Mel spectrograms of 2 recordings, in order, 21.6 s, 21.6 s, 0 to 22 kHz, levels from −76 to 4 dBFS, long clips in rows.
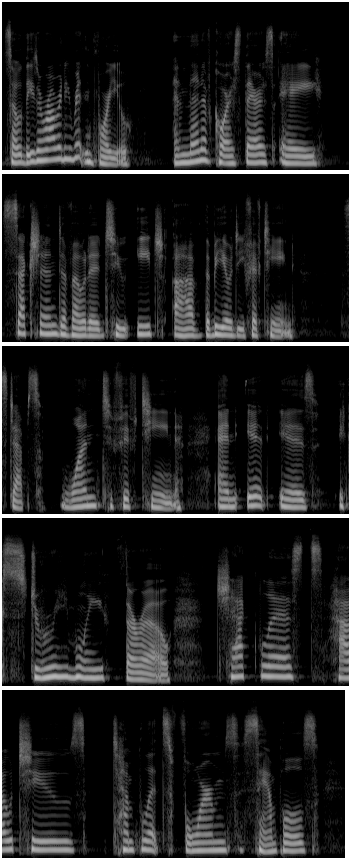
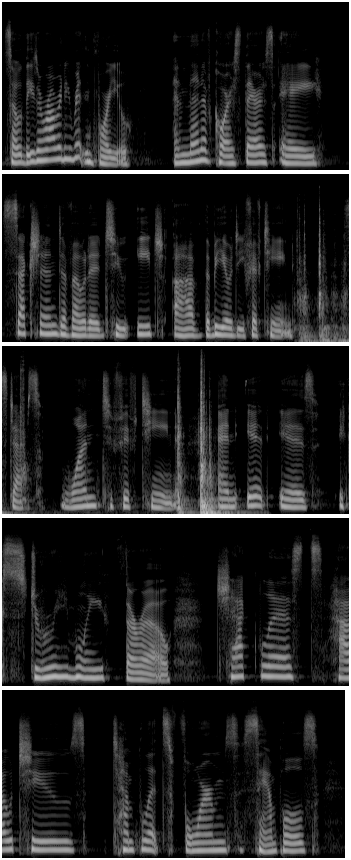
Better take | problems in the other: first | door banging; loud; from 8.5 to 11 s; peak 5 dB above the speech

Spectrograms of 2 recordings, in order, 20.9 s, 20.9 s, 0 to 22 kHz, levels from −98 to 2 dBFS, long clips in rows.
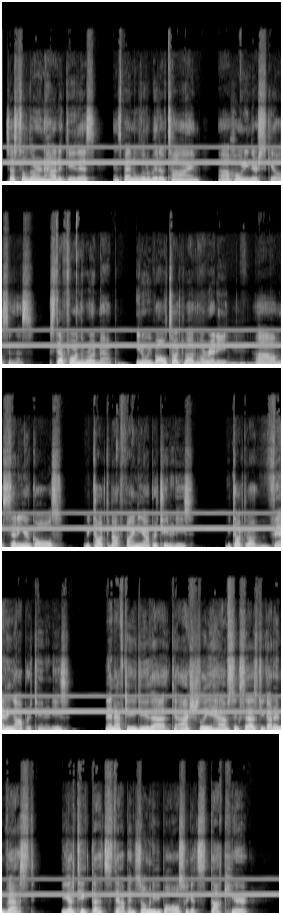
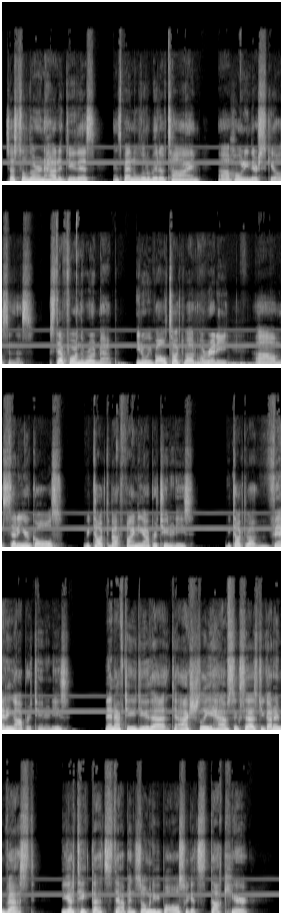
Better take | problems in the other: second | high-pitched whine; loud; throughout; 2.5 kHz, 8 dB below the speech; faint in the second

